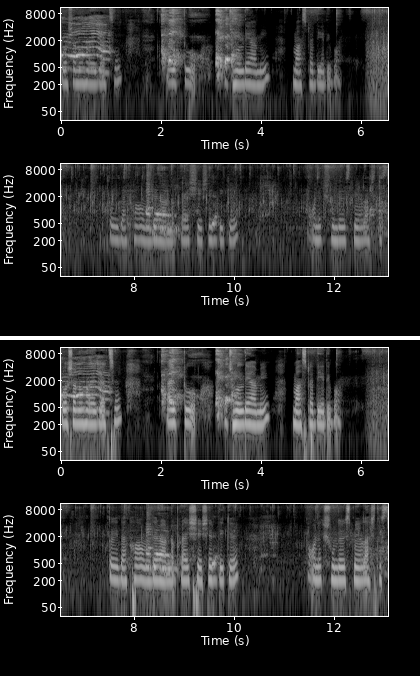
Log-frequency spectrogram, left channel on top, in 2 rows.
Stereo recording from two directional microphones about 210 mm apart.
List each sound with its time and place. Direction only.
0.0 s a woman's voice: 35° right (ahead or behind)
7.5 s speech: 35° right (ahead or behind)
10.8 s a sound: 25° left (ahead or behind)
11.5 s speech: 30° right (ahead or behind)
